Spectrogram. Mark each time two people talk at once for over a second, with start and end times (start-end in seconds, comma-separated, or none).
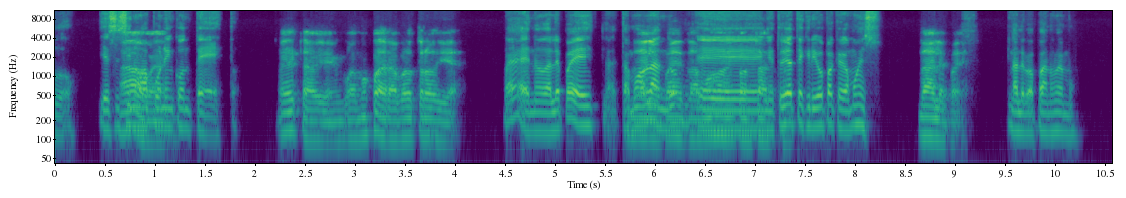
5.7-7.4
